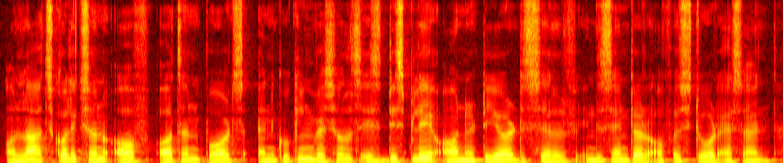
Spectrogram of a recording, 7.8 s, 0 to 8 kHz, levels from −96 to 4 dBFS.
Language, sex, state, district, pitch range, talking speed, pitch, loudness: English, male, Sikkim, Gangtok, 100-115 Hz, 170 wpm, 105 Hz, -20 LUFS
